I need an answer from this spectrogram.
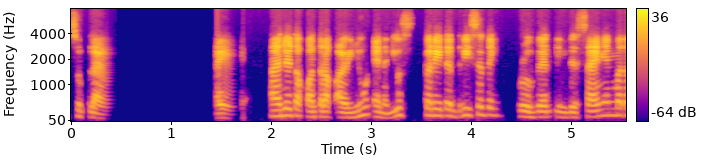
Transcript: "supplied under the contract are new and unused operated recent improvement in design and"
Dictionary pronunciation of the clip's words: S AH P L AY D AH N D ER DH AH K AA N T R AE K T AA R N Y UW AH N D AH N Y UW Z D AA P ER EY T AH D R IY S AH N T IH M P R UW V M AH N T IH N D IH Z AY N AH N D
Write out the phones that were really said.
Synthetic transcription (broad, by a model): S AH P L AY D AH N D ER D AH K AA N T R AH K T AA R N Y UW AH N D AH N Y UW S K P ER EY T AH D R IY S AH N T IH P R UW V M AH N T IH N D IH S AY N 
